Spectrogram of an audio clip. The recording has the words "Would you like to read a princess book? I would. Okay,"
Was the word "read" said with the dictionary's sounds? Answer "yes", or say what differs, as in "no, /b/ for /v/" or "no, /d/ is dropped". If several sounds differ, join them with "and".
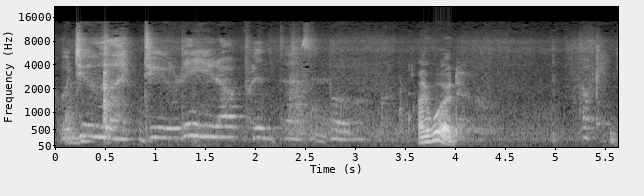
no, /l/ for /ɹ/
